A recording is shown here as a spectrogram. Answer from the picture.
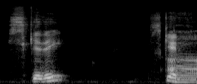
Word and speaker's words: Schiti: So the first one up is Captain America #1, 125 ratio by Valerio Schiti. Skitty, yeah, that's it.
